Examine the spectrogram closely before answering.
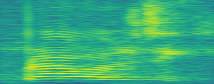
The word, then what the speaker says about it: ब्रायोलॉजी: आप लोग लॉजी पढ़ते हैं, लेकिन लॉजी सही प्रोनाउंसिएशन नहीं है, आपको ऑलजी पढ़ा जाता है, ब्रायोलॉजी है ना।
